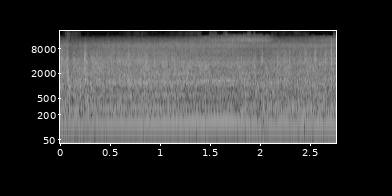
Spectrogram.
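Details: Suzuki GS850G motorcycle revived after long storage, front brake pads removed to stop dragging: steady low engine drone whose idle creeps up as the handlebars are turned; cause unclear.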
